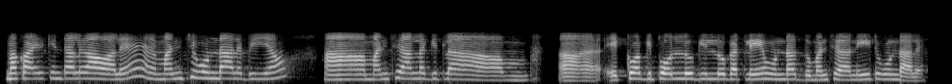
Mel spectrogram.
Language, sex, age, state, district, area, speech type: Telugu, female, 18-30, Telangana, Peddapalli, rural, conversation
